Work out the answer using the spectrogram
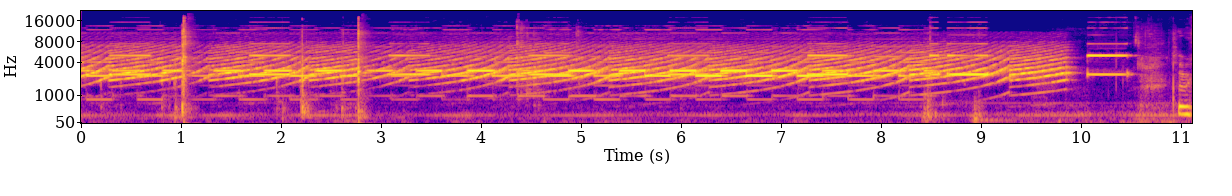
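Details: Fike Twinplex Pro fire alarm panel during a system test; a KAC call point, taped in place, is pressed: shrill tone sweeps upward three to four times a second, then cuts off. Alarm activated.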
